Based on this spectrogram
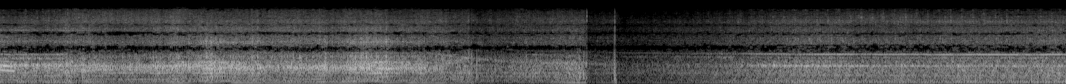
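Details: Subaru Outback with an EJ engine that ran low on oil, given gas to about 2,500 rpm: a rough, regular clunk or knock over the revving. Rod knock was suspected but doubted; the timing tensioner is suspected instead.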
